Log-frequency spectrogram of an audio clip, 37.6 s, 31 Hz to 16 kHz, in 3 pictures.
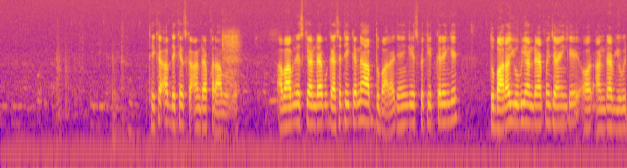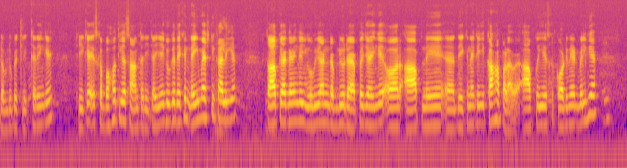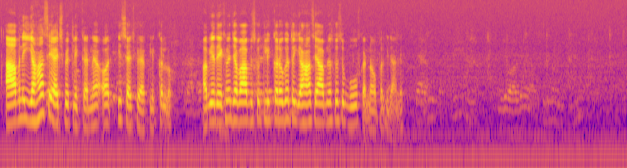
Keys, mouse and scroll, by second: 0.5 alt+middle click, 1.1 alt+scroll up 1, 1.6 alt+middle click, 2.6 click, 2.9 z, 3.5 alt+middle click, 5.7 click, 6.7 scroll down 1, 6.9 alt+middle click, 7.3-7.9 scroll up 1, 7.9 click, 10.5 u, 12.3 click, 14.2 ctrl+a, 14.6 alt+middle click, 15.0 scroll up 1, 18.7 click, 22.2 click, 23.5-24.6 scroll up 1, 25.7 click, 26.5 middle click, 27.7 click, 28.5 middle click, 29.0-29.4 scroll up 1, 29.4 middle click, 30.8 click, 33.1 scroll, 33.2 middle click, 35.9-37.6 drag.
